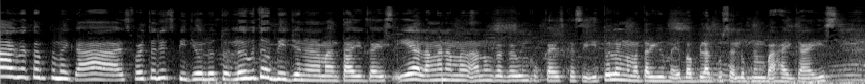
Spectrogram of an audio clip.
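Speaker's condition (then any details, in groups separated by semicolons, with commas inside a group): No condition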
